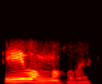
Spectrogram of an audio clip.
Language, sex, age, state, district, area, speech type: Sanskrit, female, 30-45, Telangana, Karimnagar, urban, conversation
